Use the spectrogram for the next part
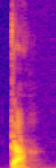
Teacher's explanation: So for example, let's have a look at this word ga with a low tone. Even though you don't see any tone mark, it's a low tone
